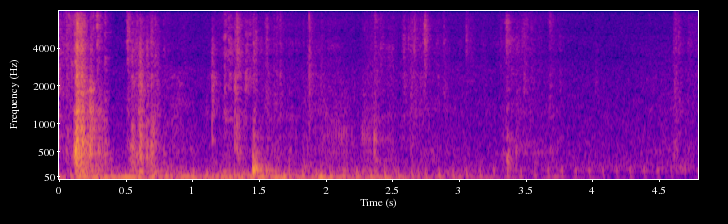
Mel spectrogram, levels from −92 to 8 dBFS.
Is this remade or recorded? recorded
